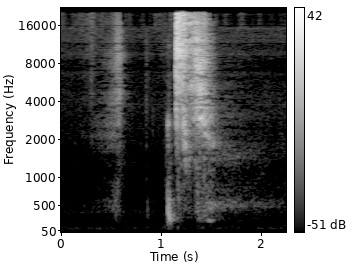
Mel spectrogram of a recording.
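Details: A soft catch of breath, then one restrained, stifled, hissing sneeze let out through a partly closed mouth, in a quiet room.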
